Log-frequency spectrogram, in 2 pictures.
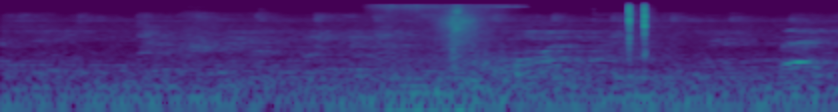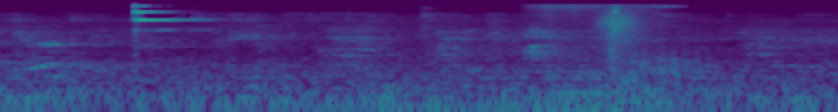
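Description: Steady low room rumble with indistinct voices under it. About three seconds in there is a sharp click, and about five seconds in a short high chime: the sound effect of an on-screen subscribe button.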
